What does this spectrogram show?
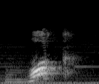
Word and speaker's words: walk: start the next word which is walk or walk so what is the silent letter in this word now the silent letter is L if you did it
